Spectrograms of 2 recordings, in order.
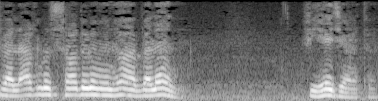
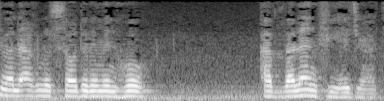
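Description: First: The break falls after awwalan, joining what precedes. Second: The break falls before awwalan, joining what follows. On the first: The intellect issued first from it has two aspects. The speaker calls it right. "این کلمه اولا رو مربوط کنید به صادر، یعنی مربوطش کنید به قبل" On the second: The intellect has, firstly, two aspects. The speaker calls it wrong. "مربوطش نکنید بعد. نگید"

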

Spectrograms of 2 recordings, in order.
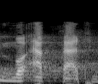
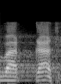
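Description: First: The word is said with a glottal stop. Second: The word is said without a glottal stop. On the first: The speaker calls it right. "صحیح با دیگه مؤقت" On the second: The speaker calls it wrong. "ما ها میگیم موقت، این غلطه"

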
